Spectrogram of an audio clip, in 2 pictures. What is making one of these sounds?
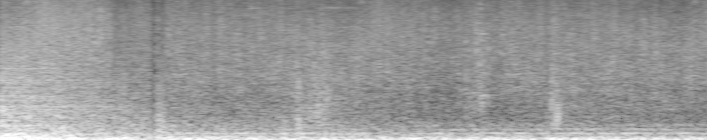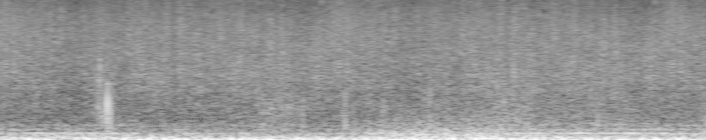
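A magic spell hums and crackles steadily.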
